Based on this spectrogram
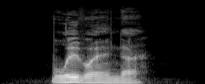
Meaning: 1. comparative degree of wohlwollend 2. inflection of wohlwollend: strong/mixed nominative masculine singular 3. inflection of wohlwollend: strong genitive/dative feminine singular
- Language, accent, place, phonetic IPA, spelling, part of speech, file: German, Germany, Berlin, [ˈvoːlˌvɔləndɐ], wohlwollender, adjective, De-wohlwollender.ogg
